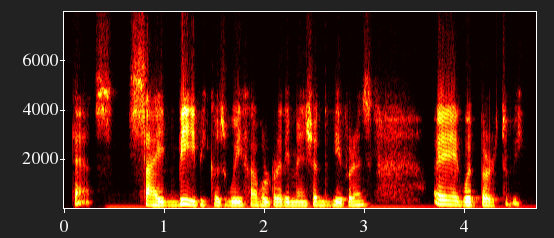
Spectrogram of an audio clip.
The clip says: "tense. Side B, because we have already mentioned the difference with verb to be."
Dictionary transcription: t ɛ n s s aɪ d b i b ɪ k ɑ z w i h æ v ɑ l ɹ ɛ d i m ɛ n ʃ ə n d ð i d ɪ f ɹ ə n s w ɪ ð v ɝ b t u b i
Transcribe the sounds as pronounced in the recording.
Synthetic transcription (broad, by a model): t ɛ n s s aɪ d b i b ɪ k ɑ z w i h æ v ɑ l ɹ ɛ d i m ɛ n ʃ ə n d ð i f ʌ ɹ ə n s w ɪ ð b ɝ t u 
